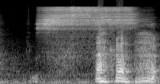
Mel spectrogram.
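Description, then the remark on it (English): A person hisses like a snake, a loud, steady, breathy hiss held for over a second, with some voiced sounds joining in toward the end. “A snake.”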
